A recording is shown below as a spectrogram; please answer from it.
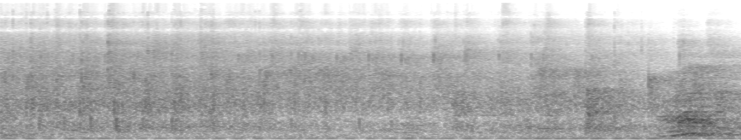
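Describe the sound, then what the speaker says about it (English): A round of applause at a fifth grade celebration assembly, clapping from children and adults in a school hall with a noisy crowd murmur, continuing under talk and swelling near the end. "Let's give them a round of applause."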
